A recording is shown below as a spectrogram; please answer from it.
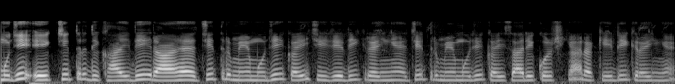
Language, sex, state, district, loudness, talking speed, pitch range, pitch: Hindi, male, Madhya Pradesh, Katni, -19 LUFS, 220 wpm, 195-220 Hz, 200 Hz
